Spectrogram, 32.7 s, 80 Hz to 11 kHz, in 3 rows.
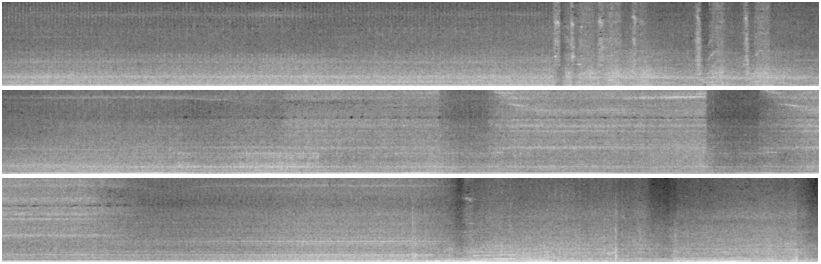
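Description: Supercharged BMW M20 inline-six engine, fitted with an Eaton M90 roots supercharger, idling steadily for about seven seconds and then revved up and down repeatedly, each rev rising and falling back.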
